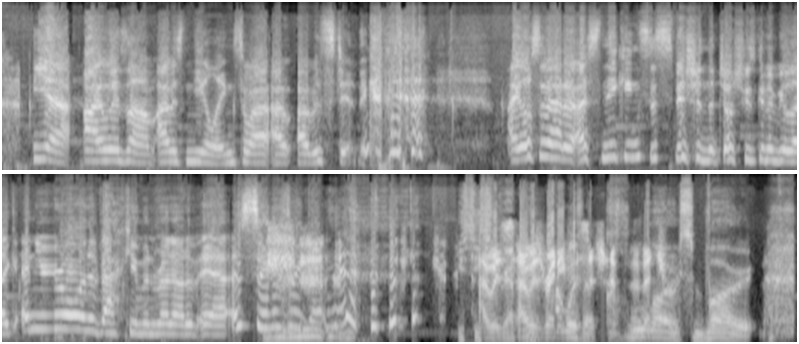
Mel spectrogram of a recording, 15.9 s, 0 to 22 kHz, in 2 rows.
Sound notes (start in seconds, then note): 3.6 giggles; 10.6 giggle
